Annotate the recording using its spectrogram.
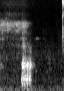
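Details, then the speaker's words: Snoring from a sleeping pet dog: a single short, rough snorting breath over quiet room noise. "strong with the Snore he is Monty there you can hear you snoring Bud they can hear you snoring"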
